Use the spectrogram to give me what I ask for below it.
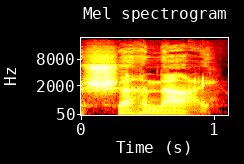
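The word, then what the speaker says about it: shehnai: do not know what the shahai is and that's the that's the proper pronunciation it is a uh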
